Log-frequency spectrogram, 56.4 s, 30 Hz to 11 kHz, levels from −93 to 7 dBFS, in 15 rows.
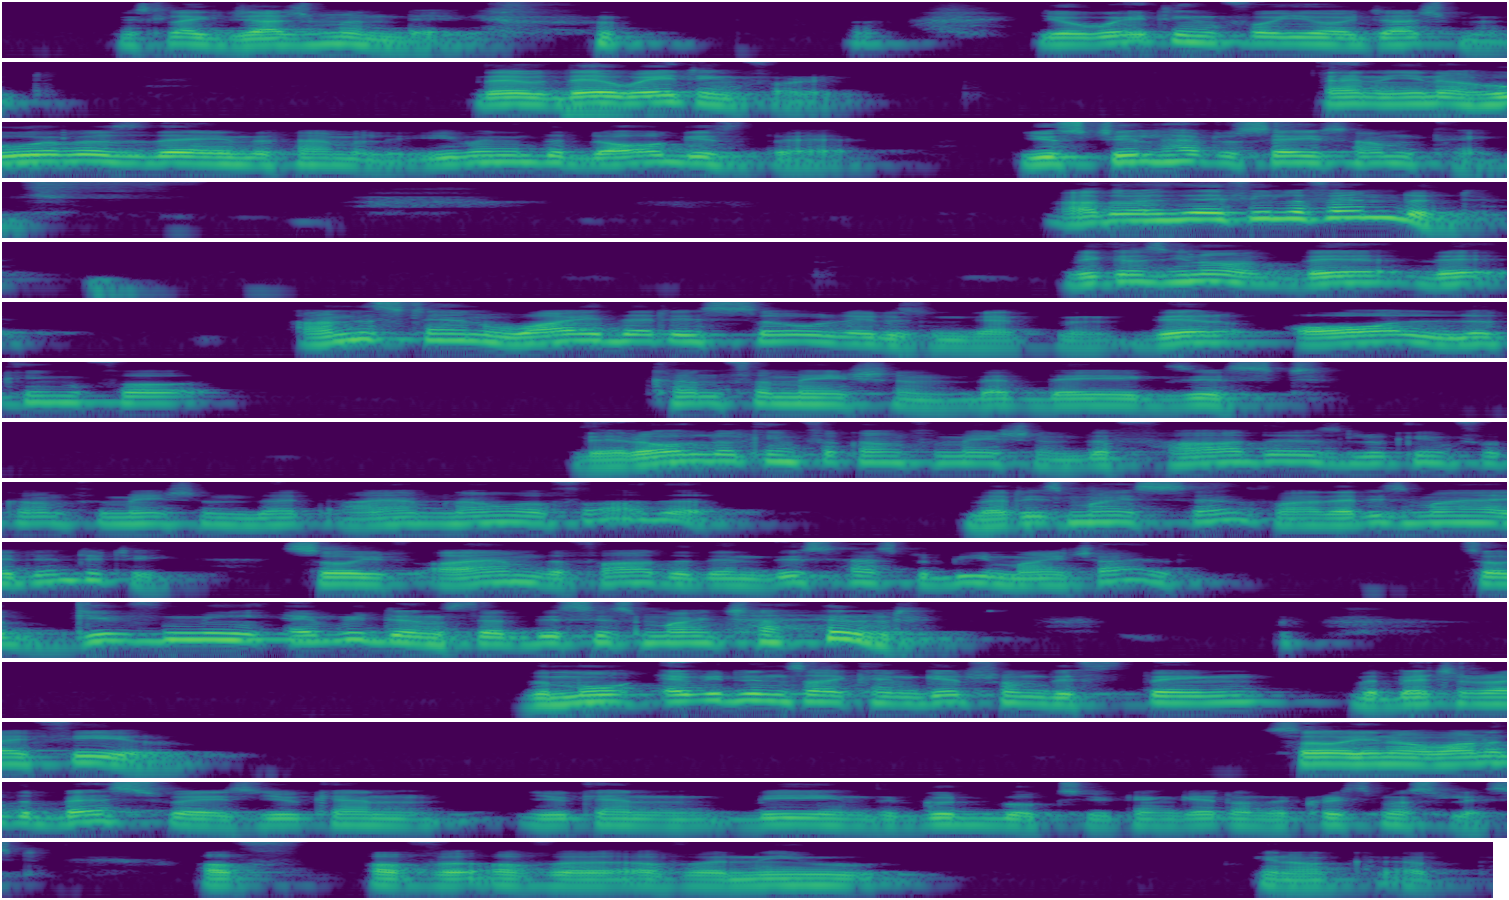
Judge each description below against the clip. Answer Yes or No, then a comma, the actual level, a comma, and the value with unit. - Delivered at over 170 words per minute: No, average, 165 wpm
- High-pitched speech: No, medium, 140 Hz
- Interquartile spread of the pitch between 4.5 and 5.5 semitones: Yes, average, 5.0 semitones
